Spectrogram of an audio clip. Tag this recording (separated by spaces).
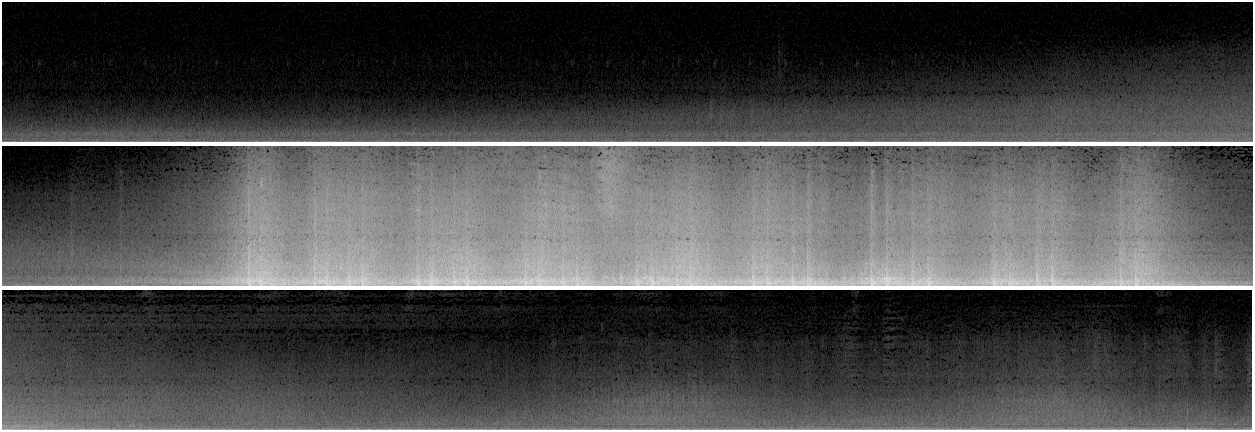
electric-train express industrial passage passenger-train passing-train rail rail-road railroad rails rail-way railway riding train transport wheels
